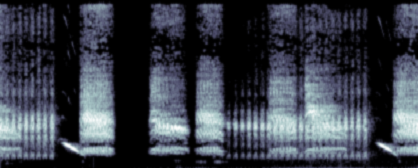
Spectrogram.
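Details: Lure call of the sirtu bird, meant to bring birds down: grating buzzy bursts, each often preceded by a sliding downward whistle, with pulsed stuttering chatter in between.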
